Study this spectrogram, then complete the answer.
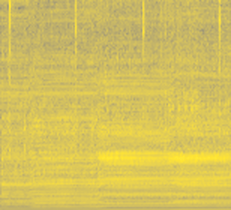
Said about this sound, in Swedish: Vet du vad det är? Nej. Det är en sån här muskelpistol som man masserar musklerna med.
